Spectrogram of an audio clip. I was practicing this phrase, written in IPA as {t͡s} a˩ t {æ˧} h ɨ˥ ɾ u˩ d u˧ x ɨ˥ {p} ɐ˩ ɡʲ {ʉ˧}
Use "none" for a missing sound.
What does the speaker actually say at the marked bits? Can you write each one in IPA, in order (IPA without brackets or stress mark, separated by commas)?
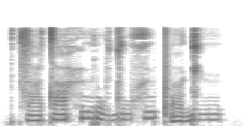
t͡s, a˧, pʼ, ʉ˧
